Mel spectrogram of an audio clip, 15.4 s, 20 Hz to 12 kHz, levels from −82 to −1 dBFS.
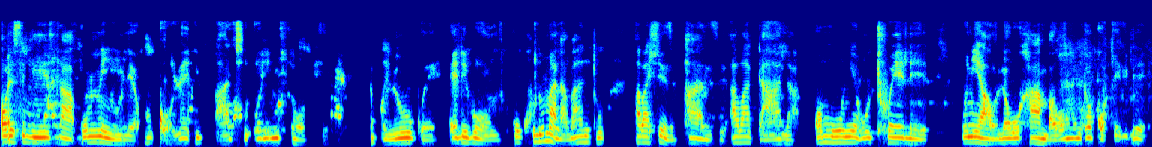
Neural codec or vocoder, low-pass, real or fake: codec, 16 kHz, 4 kbps, X-Codec, HuBERT features, trained on general audio; 7.2 kHz; fake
